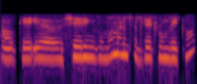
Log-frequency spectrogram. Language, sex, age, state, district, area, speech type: Kannada, female, 18-30, Karnataka, Uttara Kannada, rural, conversation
